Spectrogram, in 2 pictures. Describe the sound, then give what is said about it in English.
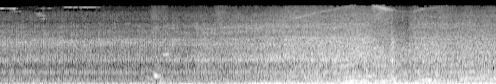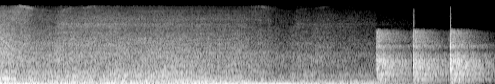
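A truck engine rumbles loudly and steadily, revving as the vehicle pulls away, with a few sharp thumps and clanks near the end as the noise cuts off. “Why don't we start to get on the street, get into our truck, and start selling these Hobbs bootleg stuffed animals?”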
